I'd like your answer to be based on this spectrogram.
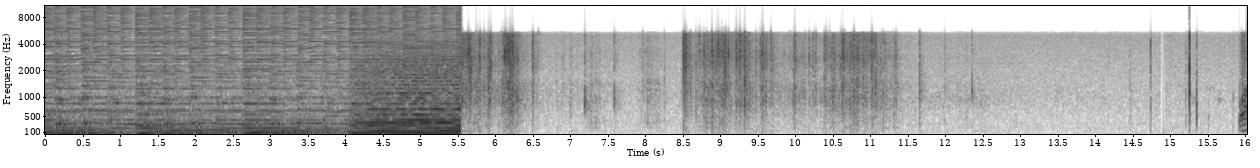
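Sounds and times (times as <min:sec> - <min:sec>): plastic wrapper crinkling: 0:05.6 - 0:12.6.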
